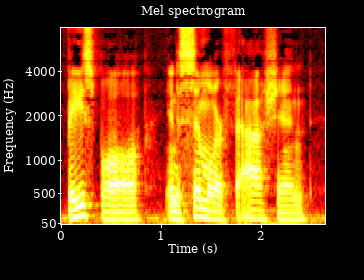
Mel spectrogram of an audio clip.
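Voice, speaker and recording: A soft-spoken man talking in an easygoing, reflective way as a podcast guest, telling stories about his work in a conversational interview. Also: fairly low pitch, normal speed, vocal fry. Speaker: podcast guest, strength and conditioning coach.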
